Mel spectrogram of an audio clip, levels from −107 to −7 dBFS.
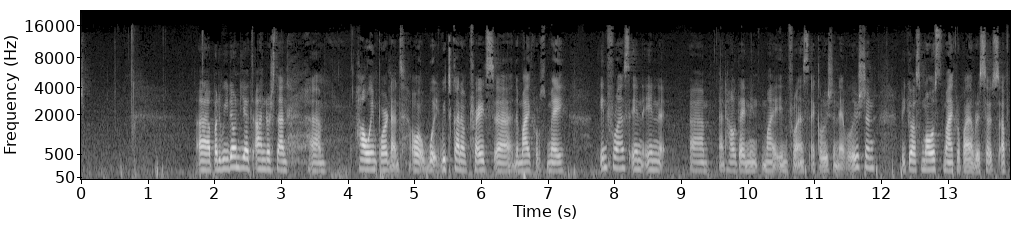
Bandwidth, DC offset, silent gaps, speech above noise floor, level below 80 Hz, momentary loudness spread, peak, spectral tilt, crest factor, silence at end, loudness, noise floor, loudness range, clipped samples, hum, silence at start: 16 kHz; under 0.1%; none; 27 dB; -60 dBFS; 17 LU; -10 dBFS; -5 dB/octave; 22 dB; 0 s; -32 LUFS; -58 dBFS; 6 LU; under 0.1%; none; 0 s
